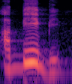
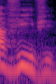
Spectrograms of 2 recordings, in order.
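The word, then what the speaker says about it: אביב: A Páscoa foi instituída, como nós lemos no texto, no mês chamado Abib, ou Aviv, tanto faz. As duas pronúncias. No hebraico está Aviv mesmo.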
